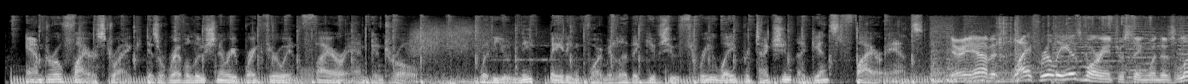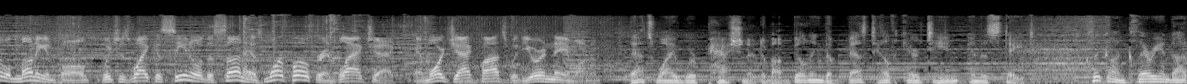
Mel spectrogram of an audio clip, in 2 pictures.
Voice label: male mid30s mid40s cool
